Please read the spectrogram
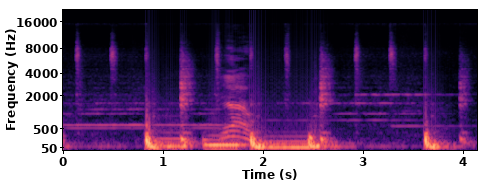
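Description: Hip-hop beat with deep bass hits about a second in and again near the end, under held synth tones, with a brief vocal phrase in the middle.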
